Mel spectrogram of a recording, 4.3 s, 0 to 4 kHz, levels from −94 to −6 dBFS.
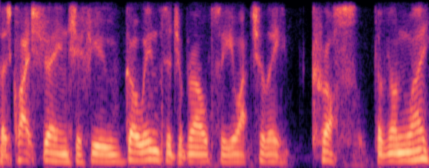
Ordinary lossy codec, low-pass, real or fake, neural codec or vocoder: Opus, 16 kbps; 3.6 kHz; fake; codec, 16 kHz, 4 kbps, X-Codec, HuBERT features, trained on general audio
